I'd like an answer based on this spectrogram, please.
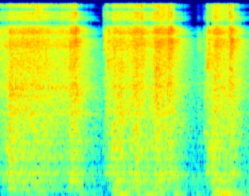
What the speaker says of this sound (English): we are gonna pulse it for just a minute, and it's gonna get a little bit loud.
